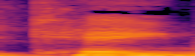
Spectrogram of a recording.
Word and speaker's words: came: Porque a letra M de came não é a última letra da palavra, certo? A gente tem C-A-M-E. Só que o E não é pronunciado.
